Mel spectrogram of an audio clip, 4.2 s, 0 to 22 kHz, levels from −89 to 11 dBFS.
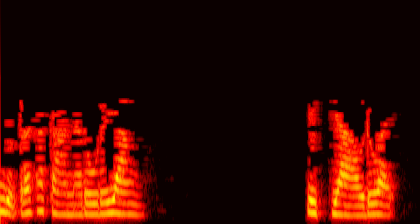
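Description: Throughout, the speech sounds watery and swirly with nothing above 3.5 kHz, likely heavy MP3 compression at a very low bitrate near 8 kbps; unlike a plain low-pass filter, it smears attacks.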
